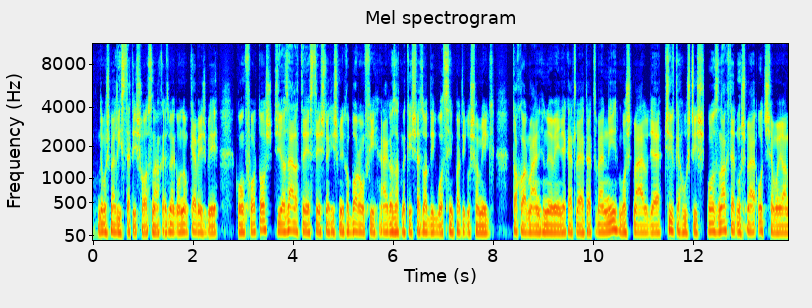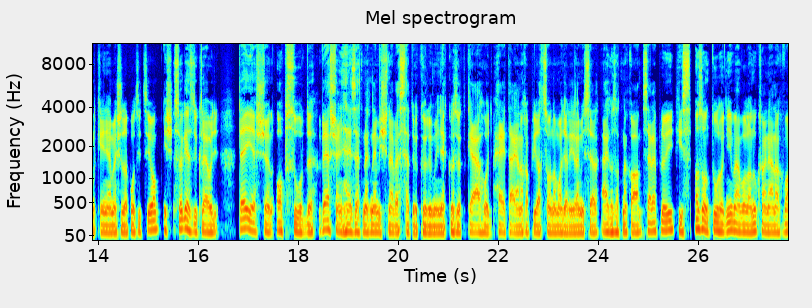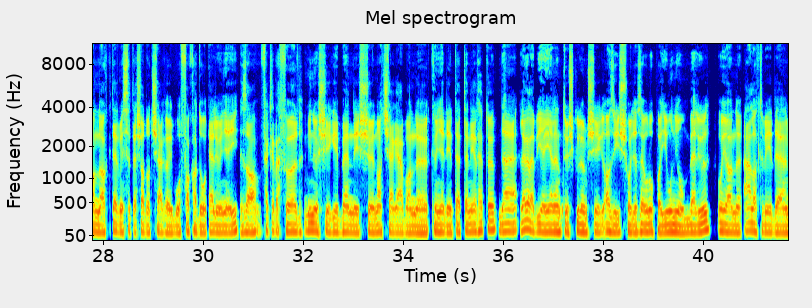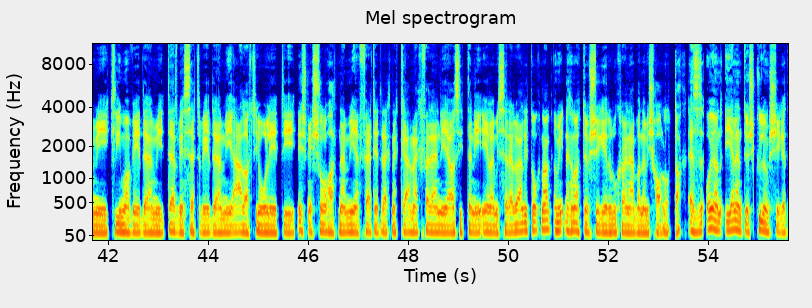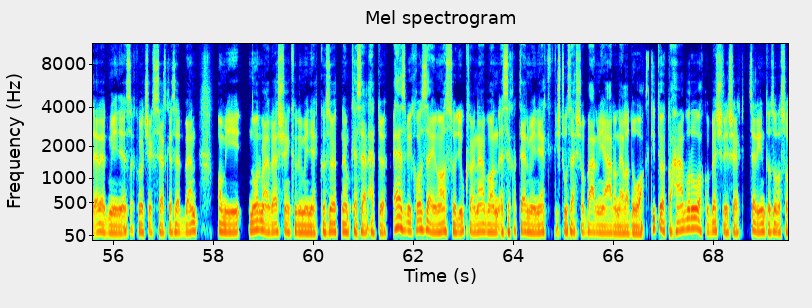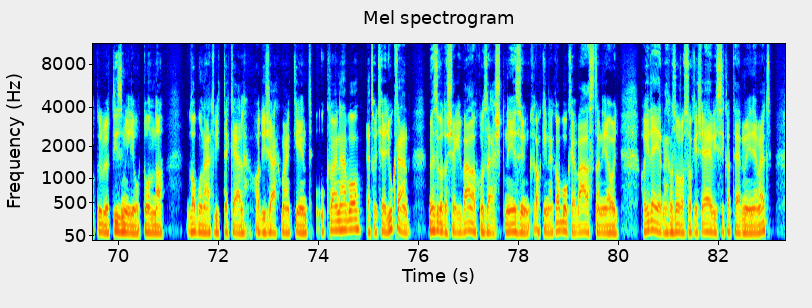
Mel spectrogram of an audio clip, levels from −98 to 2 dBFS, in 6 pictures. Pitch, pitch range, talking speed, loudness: 90 Hz, 85-100 Hz, 135 wpm, -21 LUFS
